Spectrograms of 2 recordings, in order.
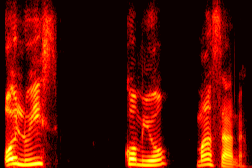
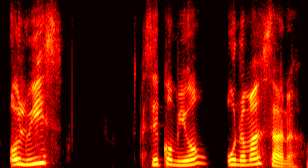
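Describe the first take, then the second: First: Said as an example, a little higher; plain example sentence. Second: A slightly lifted example line; example with the pronoun. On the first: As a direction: read the sample sentence clearly. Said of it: "vou te dar um exemplo". (frase de exemplo dita com clareza) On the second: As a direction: present the pronominal version. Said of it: "o verbo pronominal". (exemplo com o verbo pronominal) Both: Shown as a demonstration.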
